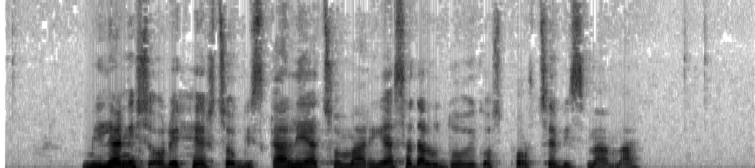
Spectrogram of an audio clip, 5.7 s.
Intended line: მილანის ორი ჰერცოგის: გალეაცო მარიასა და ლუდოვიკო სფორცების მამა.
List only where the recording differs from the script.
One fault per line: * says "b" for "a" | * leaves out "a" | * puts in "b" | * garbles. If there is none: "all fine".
all fine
